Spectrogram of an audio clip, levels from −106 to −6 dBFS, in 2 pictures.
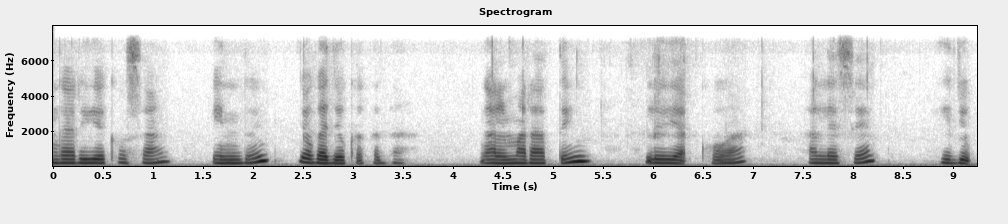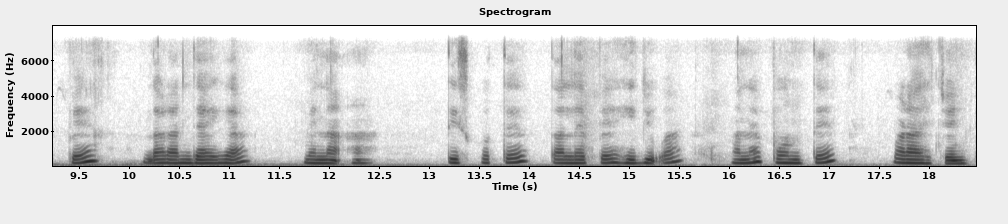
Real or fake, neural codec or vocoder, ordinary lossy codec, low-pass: real; none; none; 7.2 kHz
